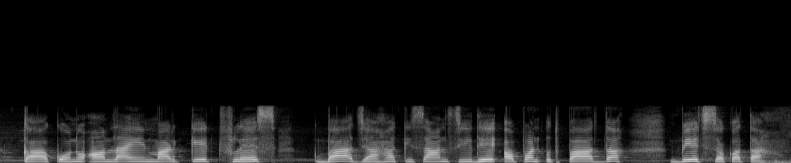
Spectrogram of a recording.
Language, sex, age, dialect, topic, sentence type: Bhojpuri, female, 18-24, Northern, agriculture, statement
